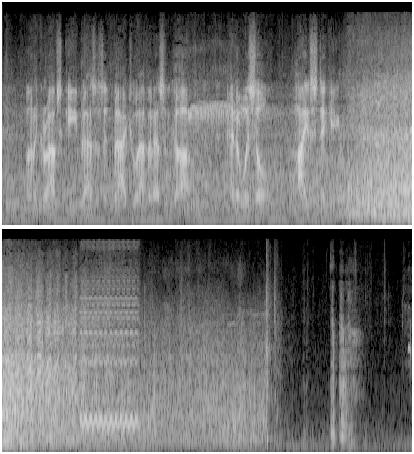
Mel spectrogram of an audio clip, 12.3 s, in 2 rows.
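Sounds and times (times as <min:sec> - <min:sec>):
roaring crowd-like din: 0:00.0 - 0:10.2
speech: 0:00.4 - 0:06.9
laughter: 0:04.8 - 0:09.9
telephone ringing: 0:07.3 - 0:08.2.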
